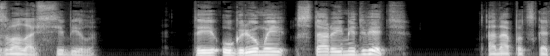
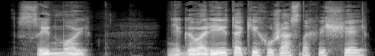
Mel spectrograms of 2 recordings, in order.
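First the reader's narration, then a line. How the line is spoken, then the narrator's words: Sighing mutter. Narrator (Russian): пробормотала миссис Вейн со вздохом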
